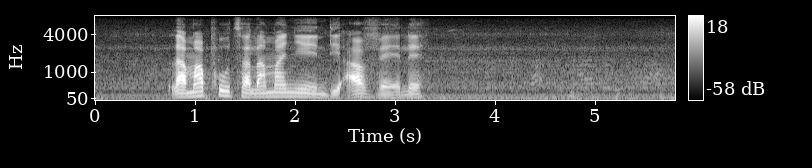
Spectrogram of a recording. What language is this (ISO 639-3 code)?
ssw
